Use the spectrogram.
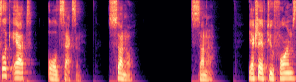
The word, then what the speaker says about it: Sunna: high German mercenberg terms it's actually not pronounced sooner I mean we all sort of say it that way because we're accustomed to it but technically the pronunciation of her name is Sana so again you can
